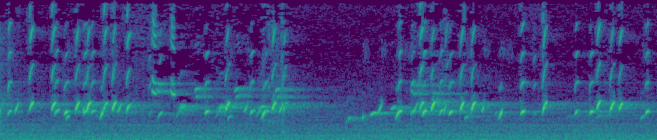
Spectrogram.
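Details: Male European goldfinch song, used for territory and attracting mates: rapid bright chirping, a short pause near one and a half seconds, then a rising slurred note leading into more twittering.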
